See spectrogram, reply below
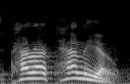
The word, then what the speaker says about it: parakaleo: The next word is exhortation, which is parakaleo in the Greek. Para, P-A-R-A, means near. Kaleo, K-A-L-E and a long O, means to call near.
